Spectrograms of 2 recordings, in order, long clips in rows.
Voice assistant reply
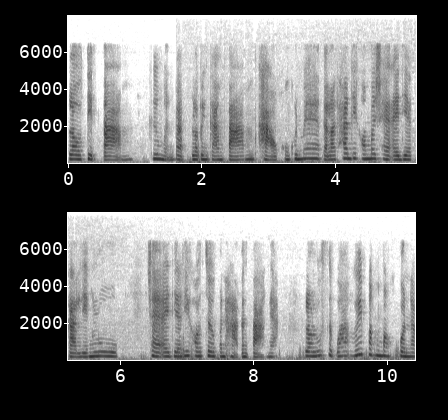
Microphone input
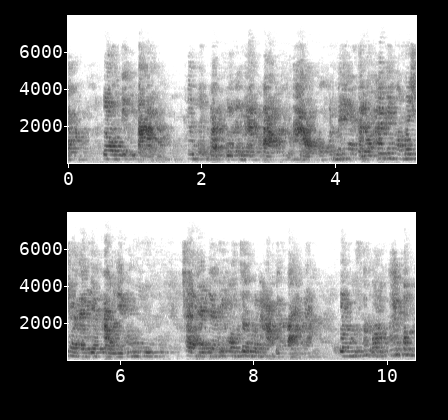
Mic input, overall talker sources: echo only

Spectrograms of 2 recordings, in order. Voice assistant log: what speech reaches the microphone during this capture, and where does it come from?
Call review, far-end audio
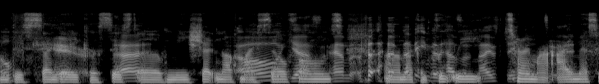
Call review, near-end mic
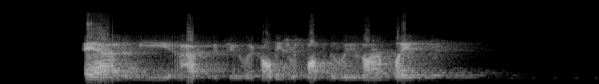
user only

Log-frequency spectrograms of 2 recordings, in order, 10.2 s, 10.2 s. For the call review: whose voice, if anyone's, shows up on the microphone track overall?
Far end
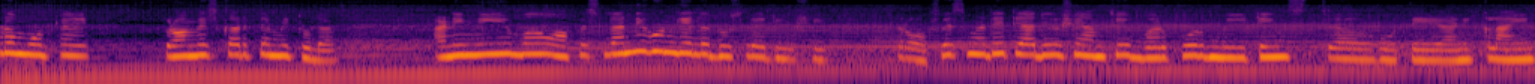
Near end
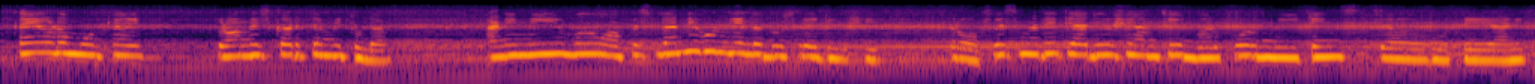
echo only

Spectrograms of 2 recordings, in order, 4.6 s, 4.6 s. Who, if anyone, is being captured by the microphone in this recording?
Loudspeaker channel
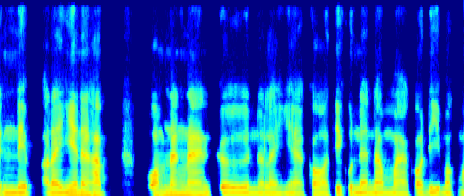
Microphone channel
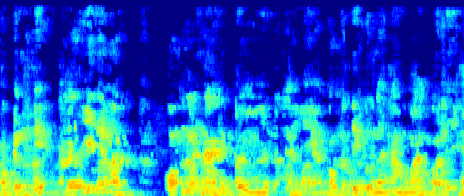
both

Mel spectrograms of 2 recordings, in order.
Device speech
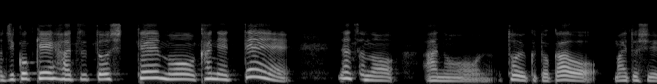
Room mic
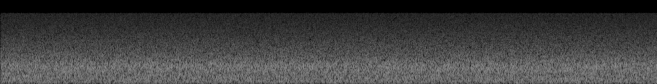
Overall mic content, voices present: neither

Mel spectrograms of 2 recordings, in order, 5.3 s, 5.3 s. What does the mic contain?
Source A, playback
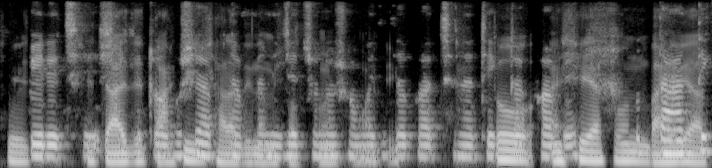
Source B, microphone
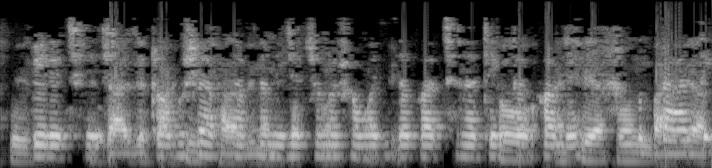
echo only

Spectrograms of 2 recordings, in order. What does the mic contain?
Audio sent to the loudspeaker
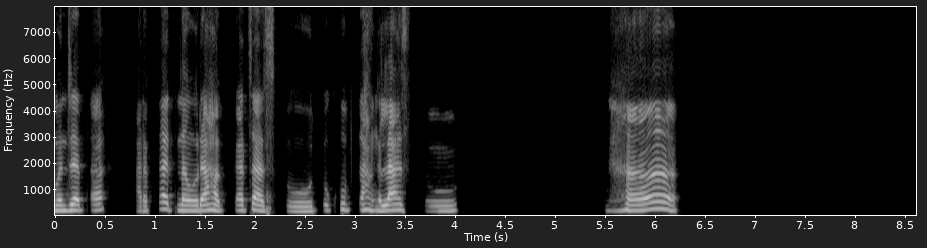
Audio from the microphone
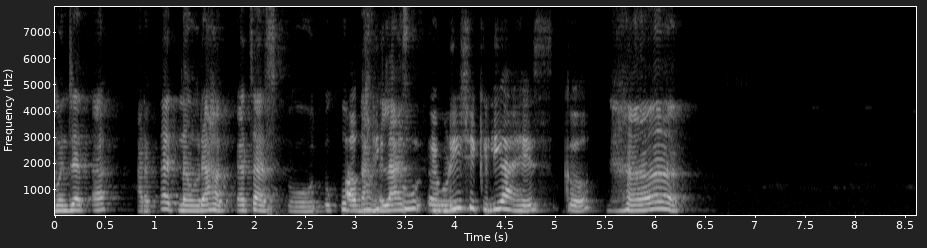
both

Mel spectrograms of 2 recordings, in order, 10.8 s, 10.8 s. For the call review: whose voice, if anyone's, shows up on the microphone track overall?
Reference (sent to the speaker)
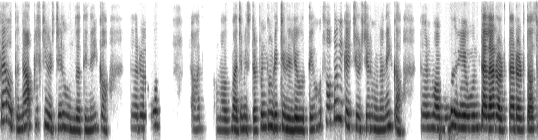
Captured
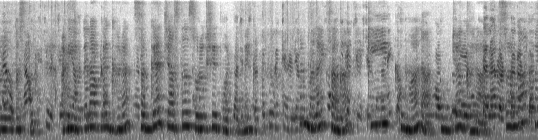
both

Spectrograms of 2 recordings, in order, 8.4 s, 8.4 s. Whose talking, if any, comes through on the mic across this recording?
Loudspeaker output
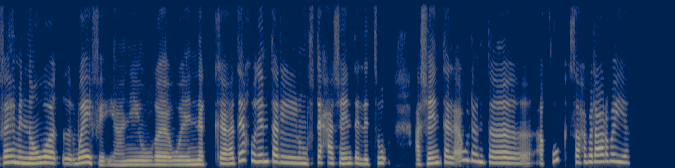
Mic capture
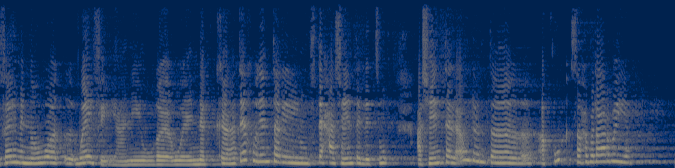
echo only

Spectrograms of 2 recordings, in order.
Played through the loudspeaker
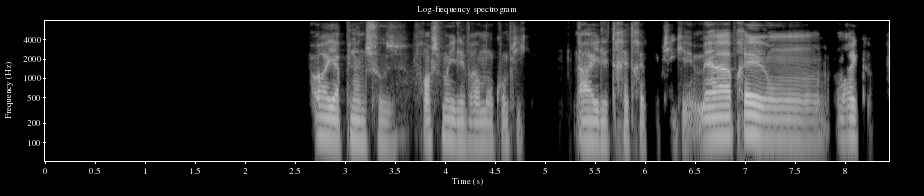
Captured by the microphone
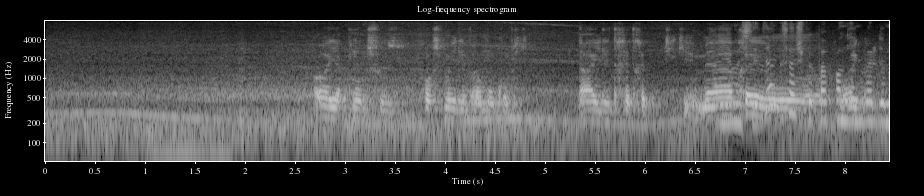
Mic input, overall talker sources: both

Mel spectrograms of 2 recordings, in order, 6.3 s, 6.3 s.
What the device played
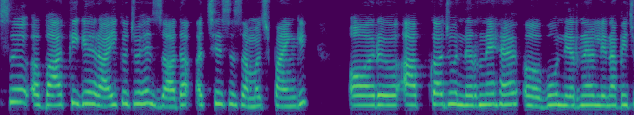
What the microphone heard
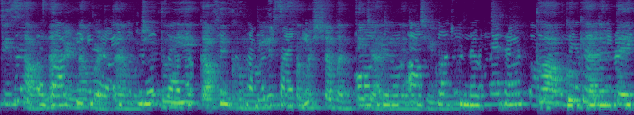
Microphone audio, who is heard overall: both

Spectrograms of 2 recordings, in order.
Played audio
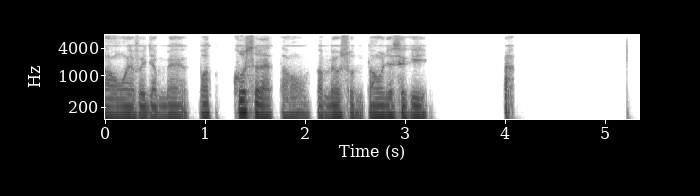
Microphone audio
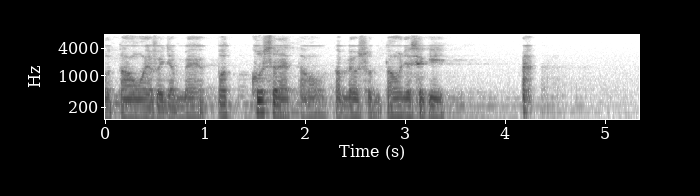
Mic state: echo only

